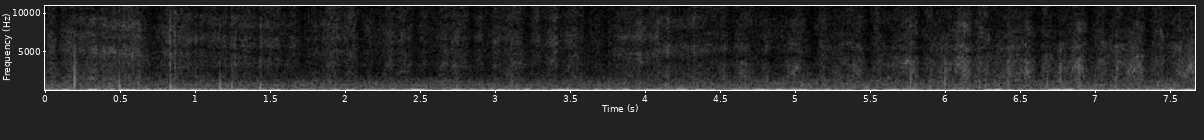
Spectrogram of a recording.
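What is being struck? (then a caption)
Quilted nylon puffer jacket. A hand rubs the padded upper-arm sleeve of a black quilted nylon puffer jacket being worn, producing a continuous soft swishing and scratching rustle. The sound is dominated by a low rumble, with faint bright fabric crackles over it and no separate distinct hits.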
